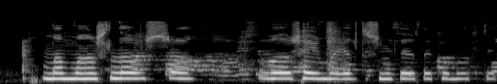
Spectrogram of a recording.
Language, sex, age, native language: Icelandic, female, 18-19, Icelandic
